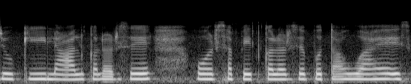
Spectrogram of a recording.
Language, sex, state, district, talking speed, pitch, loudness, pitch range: Hindi, female, Bihar, East Champaran, 205 wpm, 245 Hz, -14 LUFS, 240-250 Hz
